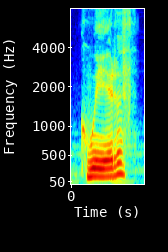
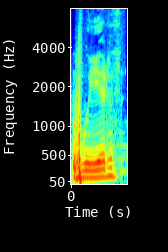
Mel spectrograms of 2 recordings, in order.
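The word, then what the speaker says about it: gwyrdd: other hand has this masculine and feminine queerth guerve notice that the light sound is in the feminine guard and the dark sound weird is in the masculine and you'll see that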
